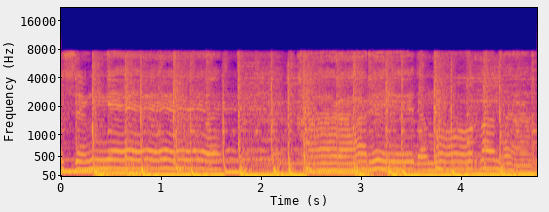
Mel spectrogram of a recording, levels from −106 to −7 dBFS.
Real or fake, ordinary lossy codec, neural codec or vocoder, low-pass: real; none; none; none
